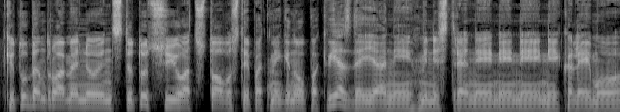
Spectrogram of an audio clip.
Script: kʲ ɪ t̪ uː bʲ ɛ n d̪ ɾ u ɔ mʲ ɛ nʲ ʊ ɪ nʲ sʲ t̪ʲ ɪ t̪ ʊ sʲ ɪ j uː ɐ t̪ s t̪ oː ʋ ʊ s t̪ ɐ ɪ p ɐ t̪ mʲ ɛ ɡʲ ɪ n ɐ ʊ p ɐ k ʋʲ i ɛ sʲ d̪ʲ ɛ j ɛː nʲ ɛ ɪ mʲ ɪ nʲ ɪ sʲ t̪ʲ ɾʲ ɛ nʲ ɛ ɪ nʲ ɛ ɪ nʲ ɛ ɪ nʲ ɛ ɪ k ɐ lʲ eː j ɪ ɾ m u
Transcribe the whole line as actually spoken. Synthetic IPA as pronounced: kʲ ɪ t̪ uː bʲ ɛ n d̪ ɾ u ɔ mʲ ɛ nʲ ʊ ɪ nʲ sʲ t̪ʲ ɪ t̪ ʊ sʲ ɪ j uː ɐ t̪ s t̪ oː ʋ ʊ s t̪ ɐ ɪ p ɐ t̪ mʲ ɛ ɡʲ ɪ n ɐ ʊ p ɐ k ʋʲ i ɛ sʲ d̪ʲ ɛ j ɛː nʲ ɛ ɪ mʲ ɪ nʲ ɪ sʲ t̪ʲ ɾʲ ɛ nʲ ɛ ɪ nʲ ɛ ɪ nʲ ɛ ɪ nʲ ɛ ɪ k ɐ lʲ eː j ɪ m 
